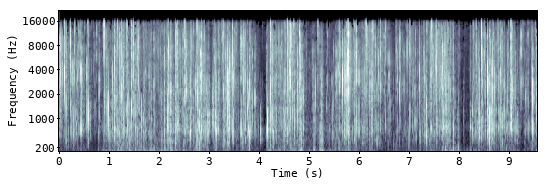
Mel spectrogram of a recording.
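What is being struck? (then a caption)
Woven polypropylene carrier bag. An empty blue woven polypropylene IKEA BRATTBY carrier bag is crumpled by hand near the straps, fingers pulling its folds. A steady, bright crinkling and crunching runs throughout, with brief pauses near 4, 5 and 8 seconds.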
